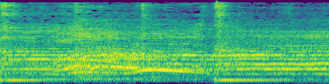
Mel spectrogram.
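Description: Greek folk band playing live, with violin, laouto, accordion and tambourine together and a man singing; the melody slides downward in the middle, over a low note and beat struck about every second and a half.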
